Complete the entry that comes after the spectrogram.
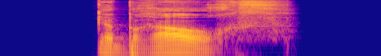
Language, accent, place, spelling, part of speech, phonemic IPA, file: German, Germany, Berlin, Gebrauchs, noun, /ɡəˈbʁaʊ̯xs/, De-Gebrauchs.ogg
- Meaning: genitive singular of Gebrauch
